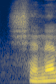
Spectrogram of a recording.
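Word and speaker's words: Chanel: ये खुशबू वाला ना शैनल होता है, चैनल नहीं होता।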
